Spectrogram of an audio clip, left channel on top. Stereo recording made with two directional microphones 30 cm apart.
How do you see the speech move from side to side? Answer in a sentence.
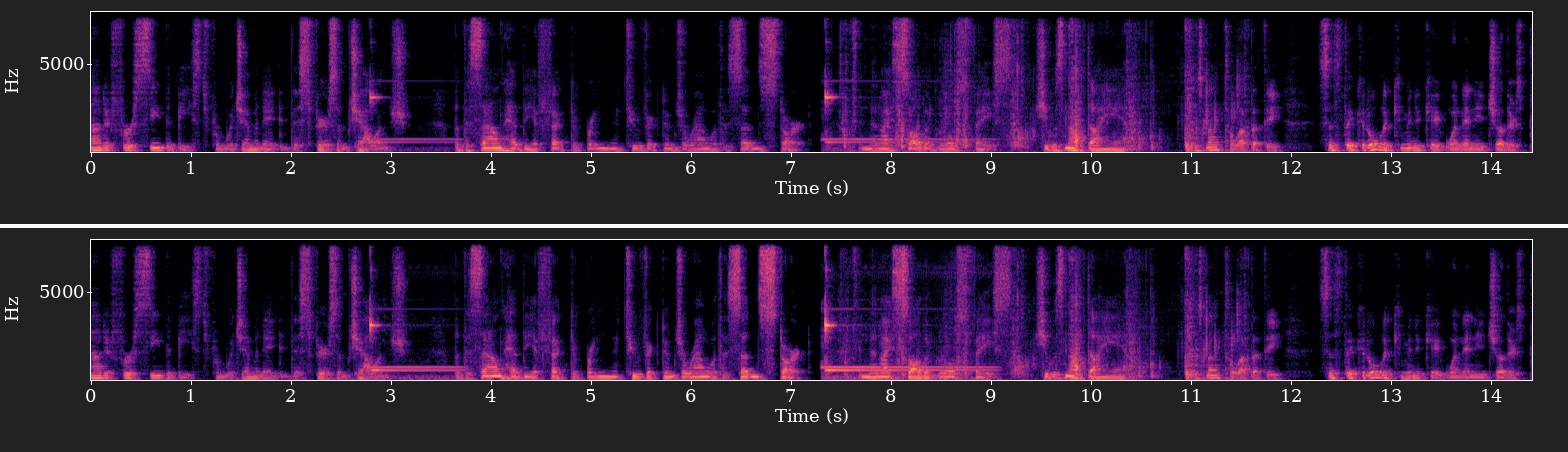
In this clip you hear the speech move from left to right and back again.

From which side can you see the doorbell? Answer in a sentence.
You can hear the doorbell on the right.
